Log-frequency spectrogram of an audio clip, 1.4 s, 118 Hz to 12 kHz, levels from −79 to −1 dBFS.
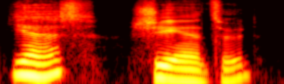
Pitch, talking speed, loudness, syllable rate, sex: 165 Hz, 125 wpm, -17 LUFS, 4.5 syllables/s, male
